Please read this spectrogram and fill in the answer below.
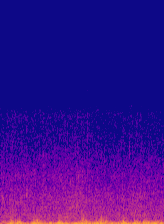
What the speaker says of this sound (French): Donc on vient de mettre les voiles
